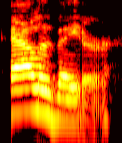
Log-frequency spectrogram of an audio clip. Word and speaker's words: elevator: the first syllable celebrate again people say elevator elevator but it should be pronounced as elevator elevator first syllable this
